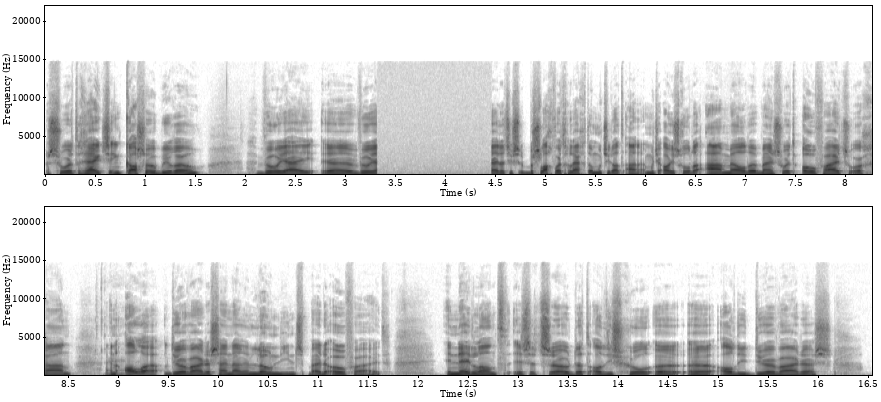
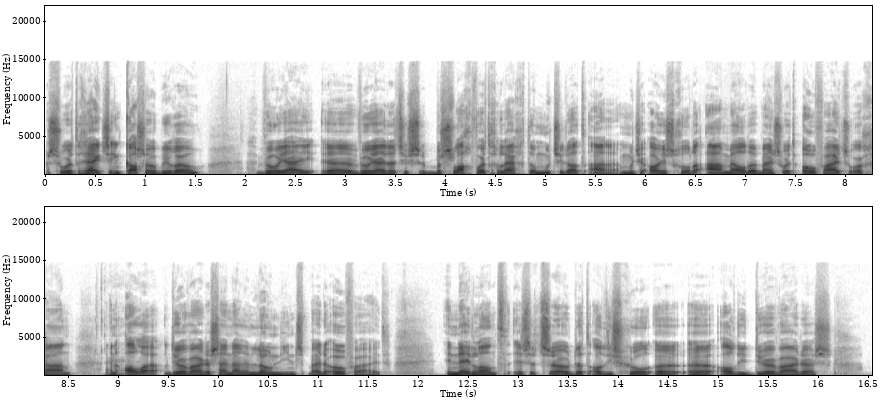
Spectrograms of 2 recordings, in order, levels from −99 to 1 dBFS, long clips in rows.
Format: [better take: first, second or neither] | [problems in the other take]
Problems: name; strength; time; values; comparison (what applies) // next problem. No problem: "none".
second | audio freezing; at 3.5 s for 1 s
